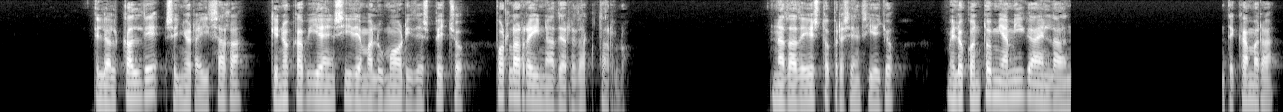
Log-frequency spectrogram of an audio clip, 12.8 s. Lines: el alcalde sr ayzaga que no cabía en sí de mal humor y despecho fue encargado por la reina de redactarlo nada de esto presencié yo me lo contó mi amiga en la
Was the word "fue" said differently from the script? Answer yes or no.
yes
